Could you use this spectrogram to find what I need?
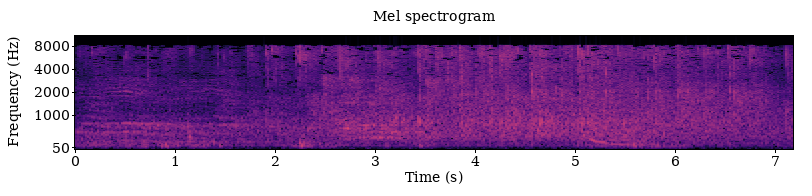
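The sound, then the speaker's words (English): A church audience claps during a sermon in a soft, uneven patter of many overlapping handclaps that keeps going for several seconds, with faint voices mixed in underneath. “I'm doing better preaching than you are clapping.”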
